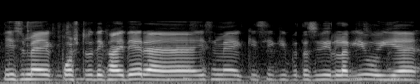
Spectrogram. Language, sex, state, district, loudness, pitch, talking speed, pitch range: Hindi, female, Haryana, Jhajjar, -15 LUFS, 220 Hz, 200 wpm, 215-225 Hz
